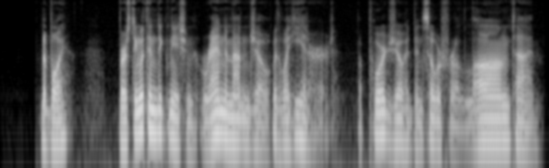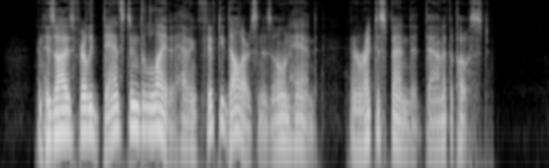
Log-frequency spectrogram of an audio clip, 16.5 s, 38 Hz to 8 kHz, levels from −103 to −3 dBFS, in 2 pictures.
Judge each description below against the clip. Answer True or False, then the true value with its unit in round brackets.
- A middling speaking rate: True (170 wpm)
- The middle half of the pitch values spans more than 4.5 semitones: True (5.3 semitones)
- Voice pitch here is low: True (90 Hz)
